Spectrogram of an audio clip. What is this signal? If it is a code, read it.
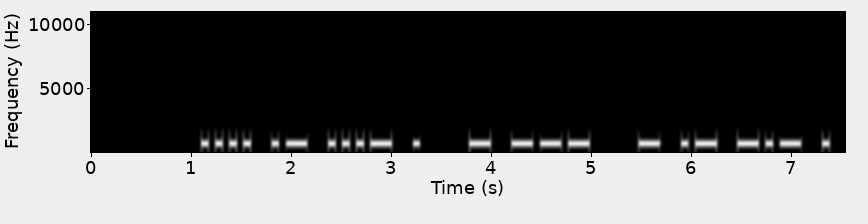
Morse code, heard as a keyed tone, about 17 wpm, 690 Hz. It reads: HAVE TO TAKE
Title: Sets of 5 Words Encore 17wpm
